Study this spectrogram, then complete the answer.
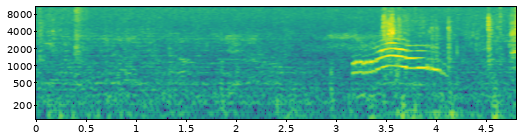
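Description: Palico cat companion in Monster Hunter World gives a single wavering meow late on, over low game ambience with faint background voices.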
